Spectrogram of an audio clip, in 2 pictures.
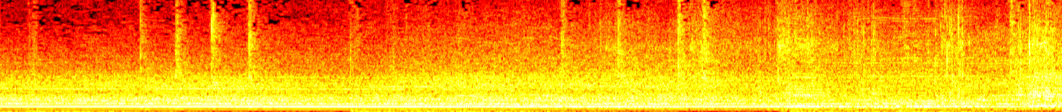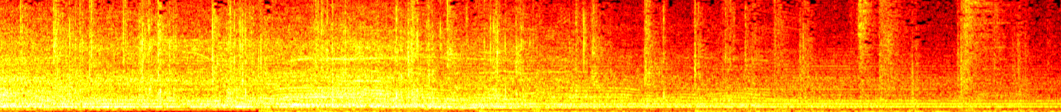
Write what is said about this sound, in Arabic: هكذا بالهتافات والعبرات القت الجماهير نظره الوداع الاخيره على معشوقها الاسطوره دييغو ارماندو مارادونا النجم الارجنتيني العبقري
